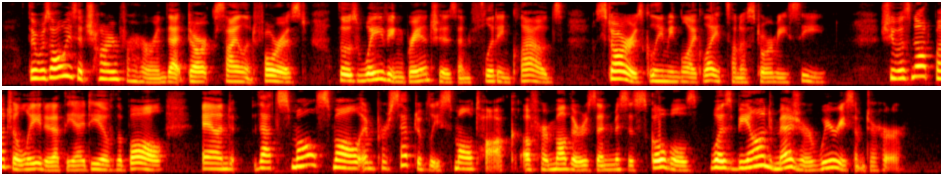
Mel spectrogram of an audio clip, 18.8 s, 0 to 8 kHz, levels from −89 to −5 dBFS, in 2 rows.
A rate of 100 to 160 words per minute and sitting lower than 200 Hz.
No: average, 180 wpm; high, 190 Hz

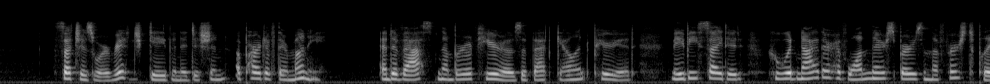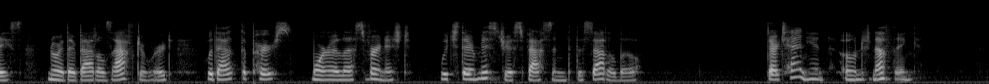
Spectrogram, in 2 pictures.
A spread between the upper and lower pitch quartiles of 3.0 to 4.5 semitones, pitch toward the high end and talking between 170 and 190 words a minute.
Yes: average, 4.2 semitones; high, 235 Hz; average, 175 wpm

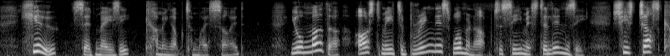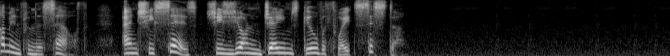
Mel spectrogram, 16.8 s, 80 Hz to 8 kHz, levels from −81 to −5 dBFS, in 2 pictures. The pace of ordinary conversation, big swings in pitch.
No: slow, 130 wpm; wide, 6.3 semitones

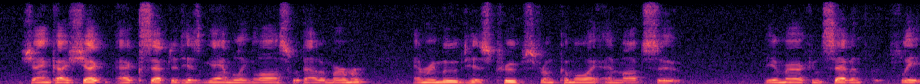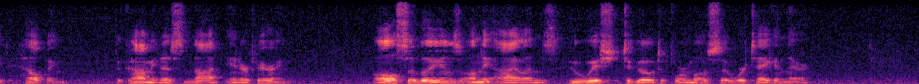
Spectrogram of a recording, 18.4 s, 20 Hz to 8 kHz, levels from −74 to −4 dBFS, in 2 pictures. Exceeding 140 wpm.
No: slow, 135 wpm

